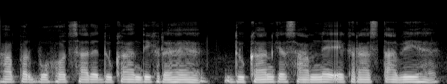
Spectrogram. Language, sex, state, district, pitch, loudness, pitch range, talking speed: Hindi, male, Jharkhand, Garhwa, 115 Hz, -15 LUFS, 110-115 Hz, 200 wpm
